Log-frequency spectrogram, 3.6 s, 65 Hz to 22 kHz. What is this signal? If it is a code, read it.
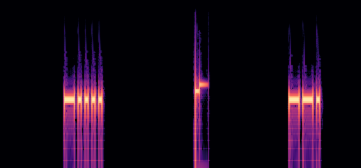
Morse code, heard as a keyed tone, about 35 wpm, 700 Hz. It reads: 6 G
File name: Single-Letter-Number-35wpm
